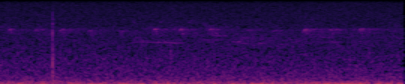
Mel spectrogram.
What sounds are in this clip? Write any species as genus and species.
Dryobates pubescens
